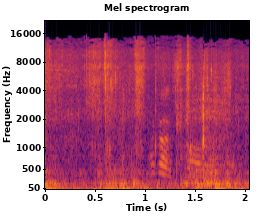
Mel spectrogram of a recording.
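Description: Wind buffeting the action-camera microphone, a steady low rumble, with footsteps on riprap rock and a faint voice briefly past the middle.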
